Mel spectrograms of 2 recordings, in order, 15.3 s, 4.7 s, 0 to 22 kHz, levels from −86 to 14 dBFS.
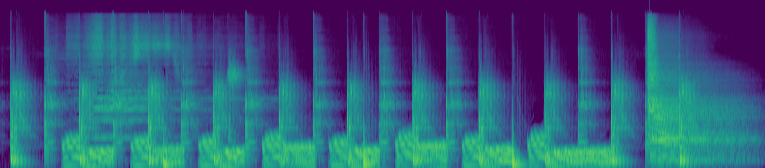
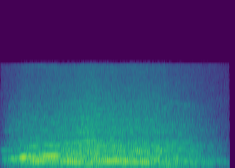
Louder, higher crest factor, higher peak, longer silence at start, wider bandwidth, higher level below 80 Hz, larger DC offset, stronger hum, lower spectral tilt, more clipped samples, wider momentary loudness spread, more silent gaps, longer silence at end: second, -18 LUFS vs -15 LUFS; first, 18 dB vs 12 dB; about the same, 0 dBFS vs -2 dBFS; first, 0.2 s vs 0 s; first, 16.5 kHz vs 5.4 kHz; first, -30 dBFS vs -36 dBFS; neither; neither; second, -5 dB/octave vs -9.5 dB/octave; neither; second, 11 LU vs 15 LU; neither; about the same, 0.2 s vs 0.25 s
